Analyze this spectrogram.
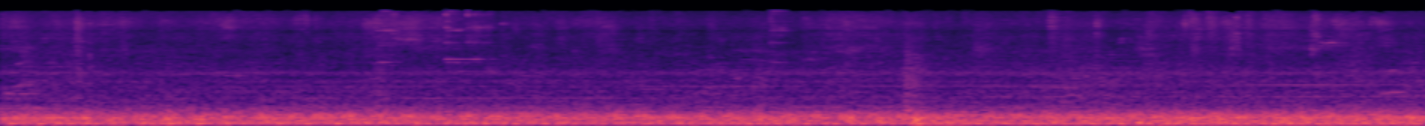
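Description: Stadler FLIRT passenger train under way, heard from inside the carriage: a steady low rumble and hum of running noise.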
